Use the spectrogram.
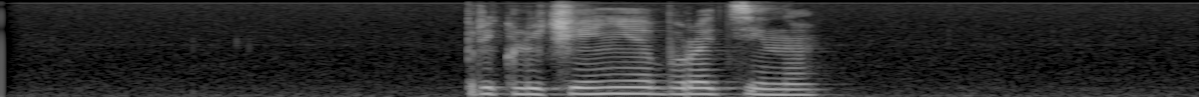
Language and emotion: Russian, neutral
